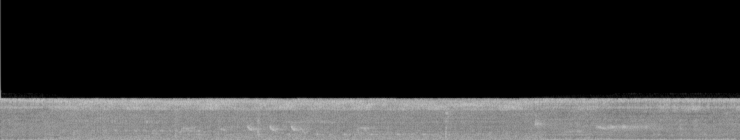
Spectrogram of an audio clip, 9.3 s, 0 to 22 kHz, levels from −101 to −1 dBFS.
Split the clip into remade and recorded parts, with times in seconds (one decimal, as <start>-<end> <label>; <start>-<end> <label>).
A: 0.0-9.3 remade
